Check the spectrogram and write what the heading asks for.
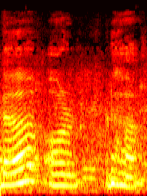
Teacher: उच्छिप्त का अर्थ होता है फेंका हुआ या गिराया हुआ। इन व्यंजनों के उच्चारण के समय जीवा के अग्रभाग को तालु से सटाकर झटके के साथ नीचे गिराया जाता है।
